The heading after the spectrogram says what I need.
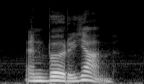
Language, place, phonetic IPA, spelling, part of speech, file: Swedish, Gotland, [²bœ̞rːˌjan], början, noun, Sv-början.ogg
- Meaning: beginning, start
